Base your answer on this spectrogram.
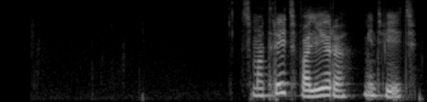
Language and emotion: Russian, neutral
